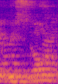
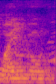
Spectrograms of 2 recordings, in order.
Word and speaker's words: viscount: उसके बाद VISCOUNT, यहाँ एस जो है ये साइलेंट रहता है, इसको पढ़ा लिखा जाता है लेकिन पढ़ा नहीं जाता है। इसको यहाँ पढ़ेंगे विस्काउंट नहीं पढ़ेंगे, बल्कि वाई काउंट पढ़ेंगे।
